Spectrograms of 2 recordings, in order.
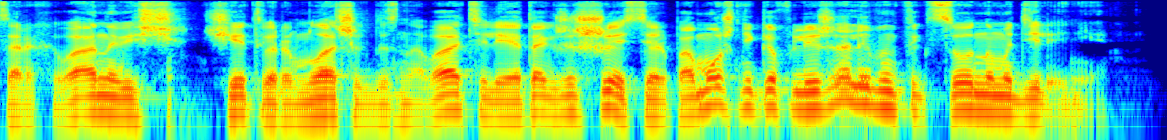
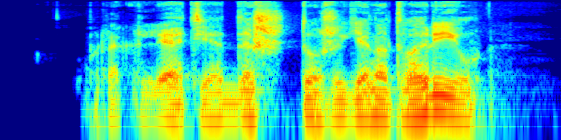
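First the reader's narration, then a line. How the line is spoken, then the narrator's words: Hissed under breath. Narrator (Russian): прошипел себе под нос Аристарх Биркин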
